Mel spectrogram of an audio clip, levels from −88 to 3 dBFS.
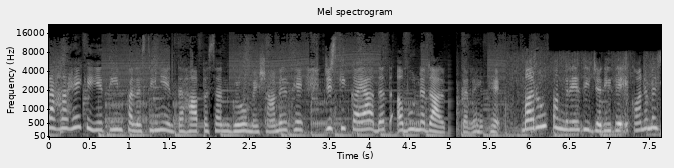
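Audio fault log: throughout: computer activity noise. A buzzing, pulsing interference with a repetition rate around 150 Hz sits roughly 20 dB below the sound and rises and falls independently of it. It follows the computer's workload: as the processor, graphics card or mouse draw varying current, the shared ground reference of the audio circuitry shifts, and those fluctuations leak into the signal as a buzz that tracks machine activity rather than anything in the recording.
4.99–5.44 s: repeated packet loss (robotic sound). Over this span the audio breaks up with a choppy quality as four holes open in quick succession. The longest lasts 160 ms. Nearly half the stretch, 47%, is synthetic fill: about 210 ms is covered by stretching the preceding sound forward, and another 80 ms is simply missing. Because each patch ends only shortly before the next gap, the extended fragments run together into a choppy, broken texture with pieces missing.
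5.72–7.66 s: call bitrate drop. From here to the end the sound turns muffled and rough, with a watery, smeared character. High frequencies vanish above 8 kHz, down from a 20 kHz bandwidth, and the coarser coding suggests the encoder fell from roughly 64 kbps to about 10 kbps after the call's bandwidth estimate collapsed. At that rate the codec gives up treble and fine detail to fit the budget, and the reduced quality lasts about 1.95 s, with no recovery before the clip ends.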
